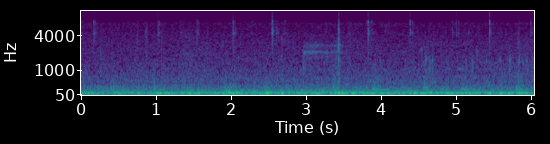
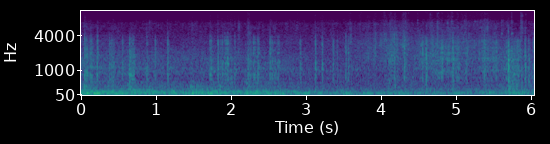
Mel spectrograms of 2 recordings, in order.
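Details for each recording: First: Hyundai i40 cabin while driving, two days after dashboard rattle fix by gluing the panel under the windshield: steady low road rumble with no crackle or creak; dash now quiet. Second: Hyundai i40 driving: irregular sharp crackles and ticks over low road rumble from the upper front dash panel under the windshield, which is loose and creaking.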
